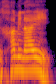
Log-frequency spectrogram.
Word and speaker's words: Khamenei: the current president, because the current president name almost spelled the same, but is pronounced differently. The previous one who passed away, Ruhollah Khomeini. The current one is Ali Khamenei. So two separate pronunciations because two different people here.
